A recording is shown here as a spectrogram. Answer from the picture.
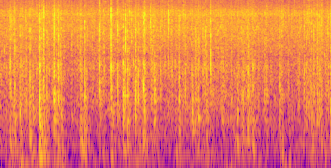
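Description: Steady rain falling, a dense patter of individual drops over a constant hiss.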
